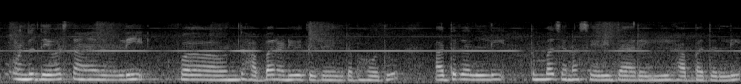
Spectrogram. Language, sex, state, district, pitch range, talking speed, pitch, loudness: Kannada, female, Karnataka, Shimoga, 205-230 Hz, 130 wpm, 220 Hz, -22 LUFS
